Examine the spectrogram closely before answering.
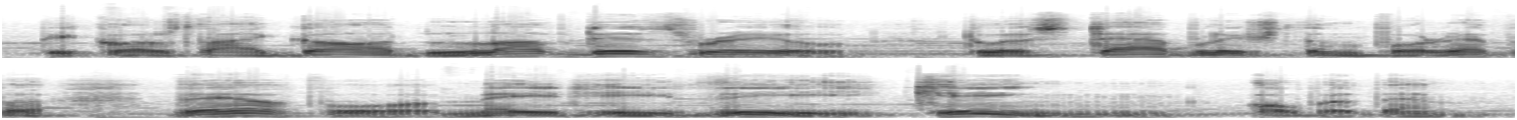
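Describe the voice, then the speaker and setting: A man's voice: low voice, a little mellow, muffled recording, exaggerated voice. A man voicing an admiring, reverent visiting queen in a formal, declamatory scripture reading.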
